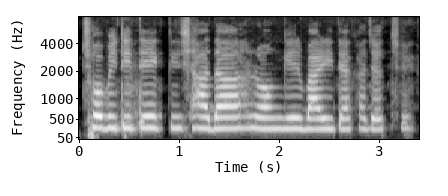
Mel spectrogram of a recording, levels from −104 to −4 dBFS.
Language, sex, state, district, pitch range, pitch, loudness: Bengali, female, West Bengal, Alipurduar, 265-285 Hz, 275 Hz, -17 LUFS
